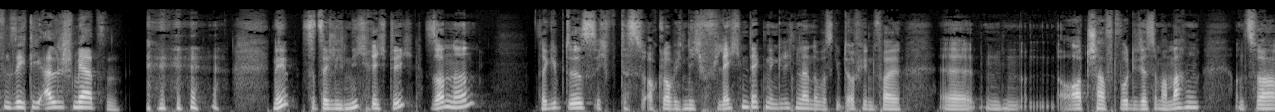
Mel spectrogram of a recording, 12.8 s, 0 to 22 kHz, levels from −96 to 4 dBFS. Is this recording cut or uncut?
cut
